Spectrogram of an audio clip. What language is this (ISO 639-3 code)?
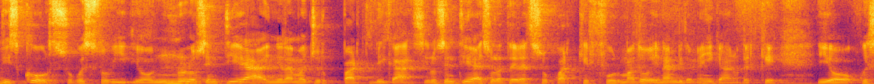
ita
